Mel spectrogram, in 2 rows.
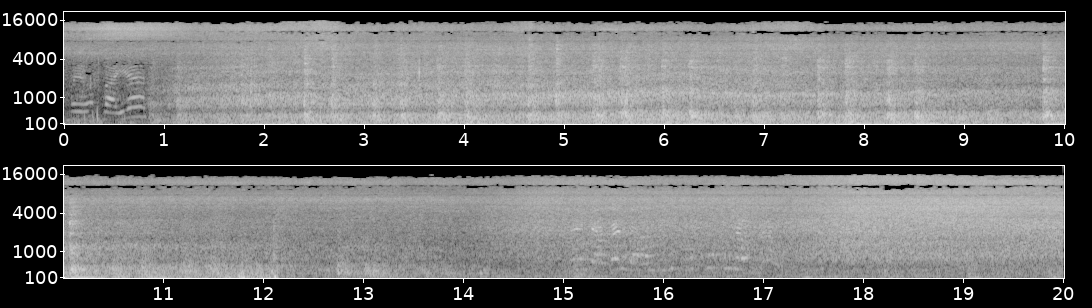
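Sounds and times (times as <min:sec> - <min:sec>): train rumbling over steel bridge: 0:00.0 - 0:20.0
clacks from rails: 0:00.9 - 0:14.4.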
